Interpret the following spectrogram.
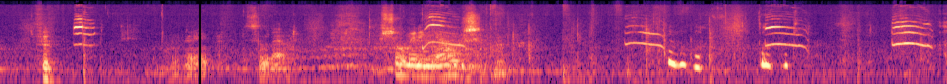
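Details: Foster kittens under Kitten Rescue care in Los Angeles, bottle feeding, with a few clear high falling meows late on, mixed with human talk and a low background hum.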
